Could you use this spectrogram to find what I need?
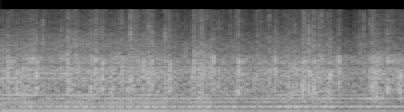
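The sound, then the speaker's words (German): Applause from a studio audience at a live football talk show held in a Munich airport hotel, steady and moderately loud, with a low sustained tone underneath. “Und der Applaus ist gerade abgeebbt, dann kann er wieder aufebben.”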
